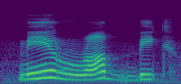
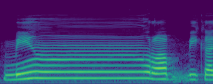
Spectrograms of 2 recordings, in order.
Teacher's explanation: Dengan memasukkan sebutan nun atau tanwin ke dalam huruf ra dan lam tanpa dengung. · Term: idgham bila gunnah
